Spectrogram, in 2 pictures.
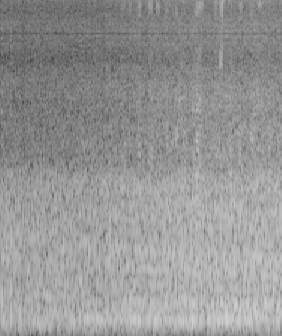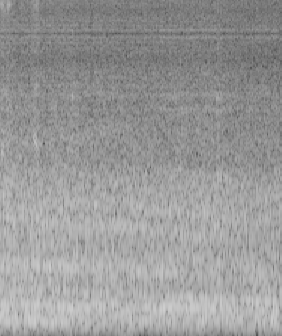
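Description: Metro train running past along a station platform: a steady rumble with a motor hum that moves higher in pitch about halfway through.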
